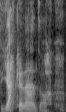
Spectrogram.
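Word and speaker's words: Yackandandah: It's pronounced Yakananda.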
